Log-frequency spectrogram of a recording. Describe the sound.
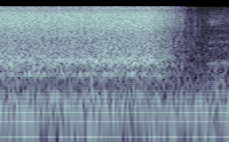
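Water gushing from a tap into a clear bucket, a loud, steady hiss that cuts off abruptly just before the end.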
